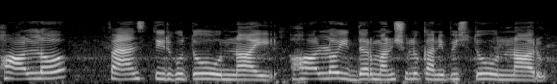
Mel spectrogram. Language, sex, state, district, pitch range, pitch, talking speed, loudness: Telugu, female, Telangana, Mahabubabad, 230-255 Hz, 250 Hz, 120 wpm, -17 LUFS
